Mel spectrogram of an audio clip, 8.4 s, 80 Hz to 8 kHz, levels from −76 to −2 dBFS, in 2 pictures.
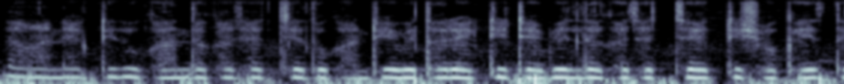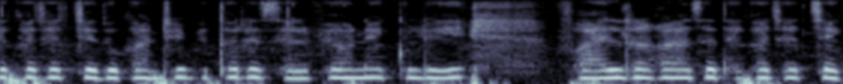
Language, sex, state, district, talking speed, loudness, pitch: Bengali, female, Assam, Hailakandi, 170 wpm, -21 LUFS, 235 Hz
